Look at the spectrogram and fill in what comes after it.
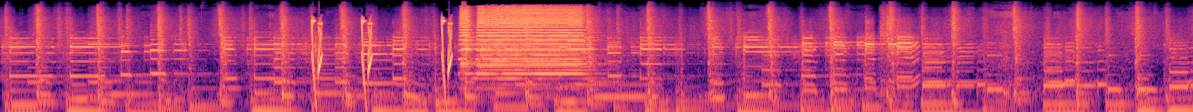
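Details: Swing-style guitar music with a bouncing bass line fills the recording, without any animal sound.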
